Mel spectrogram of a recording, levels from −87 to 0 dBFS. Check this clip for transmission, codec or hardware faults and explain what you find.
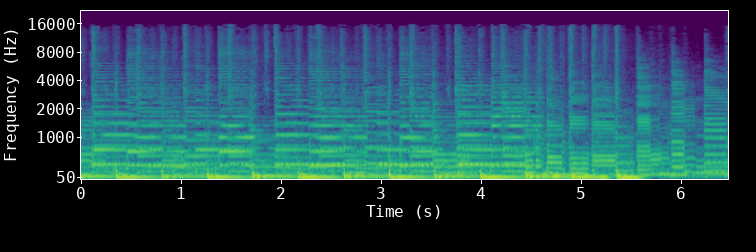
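No transmission, codec or hardware faults are audible anywhere in the clip.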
